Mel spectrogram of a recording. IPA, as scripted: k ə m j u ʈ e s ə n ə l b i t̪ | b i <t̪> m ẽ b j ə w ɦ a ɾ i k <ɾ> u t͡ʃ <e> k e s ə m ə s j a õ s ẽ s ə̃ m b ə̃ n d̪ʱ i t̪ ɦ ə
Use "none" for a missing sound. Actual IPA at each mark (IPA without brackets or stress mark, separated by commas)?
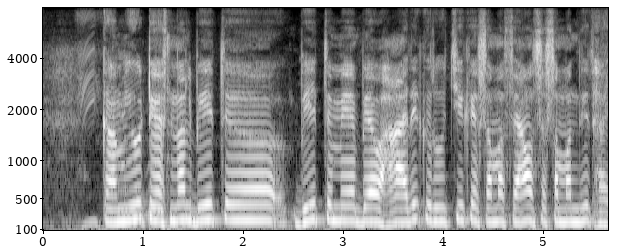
t̪, ɾ, i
